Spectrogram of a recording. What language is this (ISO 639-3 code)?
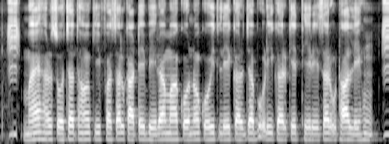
hne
